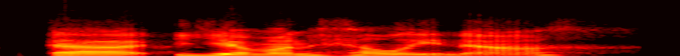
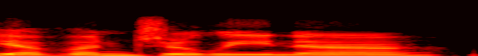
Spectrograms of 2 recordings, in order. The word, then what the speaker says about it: Evangelina: Evangelina. I think like it's like Evangelina, more probably okay. American way to say it.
